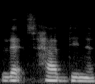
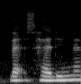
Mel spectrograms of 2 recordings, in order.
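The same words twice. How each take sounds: First: It is said with the mouth opened wide. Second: It is said with the mouth barely opened. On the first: The speaker calls it right. "It has to be let's have" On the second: The speaker calls it wrong. "tak jadi"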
